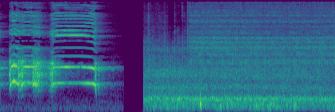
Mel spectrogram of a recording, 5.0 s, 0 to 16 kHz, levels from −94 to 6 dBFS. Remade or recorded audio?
remade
